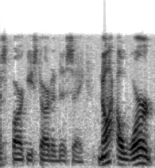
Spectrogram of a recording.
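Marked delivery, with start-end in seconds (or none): 1.5-2.3 loud, stern cut-off; warning. Acted. Father horse silencing his son's protest, loud warning. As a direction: silence him firmly. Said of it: "Papa warned".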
